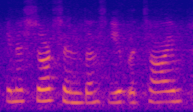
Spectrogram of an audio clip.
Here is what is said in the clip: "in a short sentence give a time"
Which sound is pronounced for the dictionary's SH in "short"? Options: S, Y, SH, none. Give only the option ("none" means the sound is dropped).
SH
